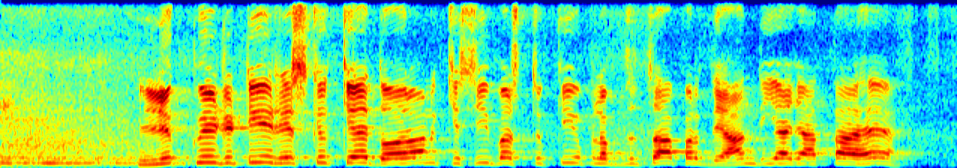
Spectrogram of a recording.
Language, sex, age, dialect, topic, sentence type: Hindi, male, 18-24, Kanauji Braj Bhasha, banking, statement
